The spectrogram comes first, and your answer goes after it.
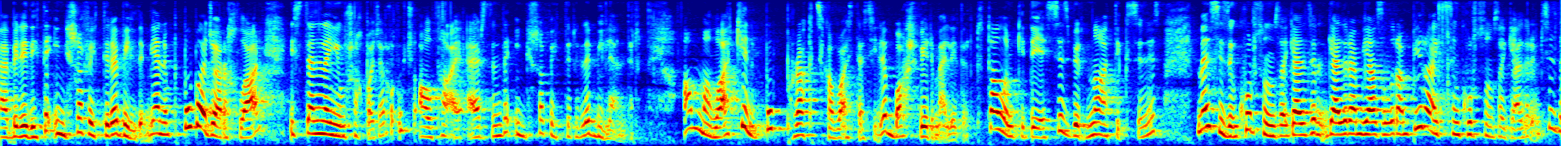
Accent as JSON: {"language": "Azerbaijani", "region": "Ganja", "country": "Azerbaijan", "moved": "yes", "lives_now": "Baku, Azerbaijan", "said": "mən Gəncədənəm, gəlib Bakıda hə. yaşayıram, amma mən Gəncəliləri unutmuram"}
